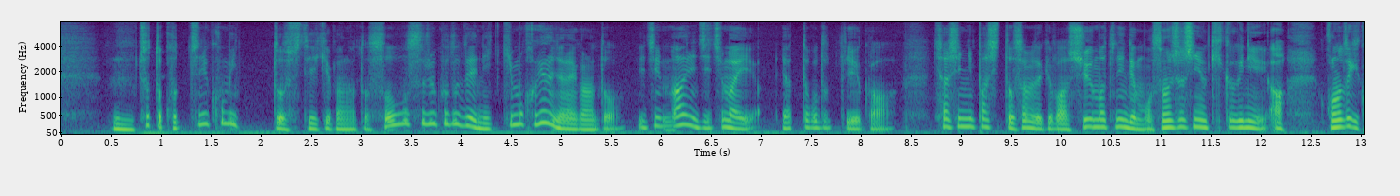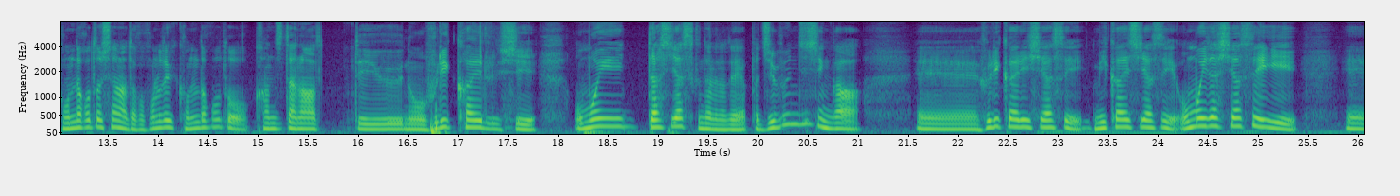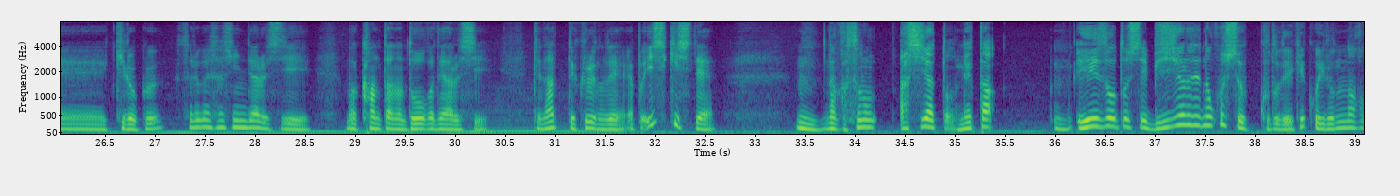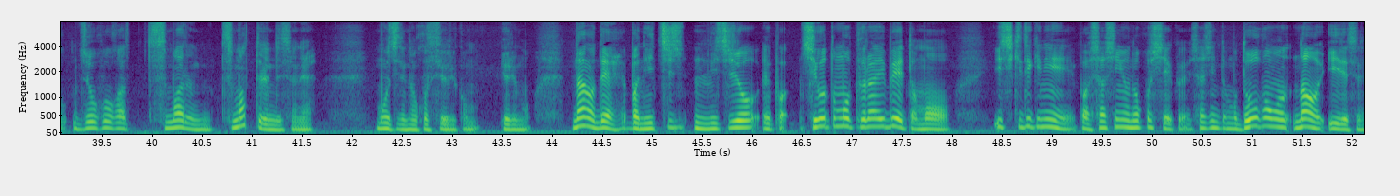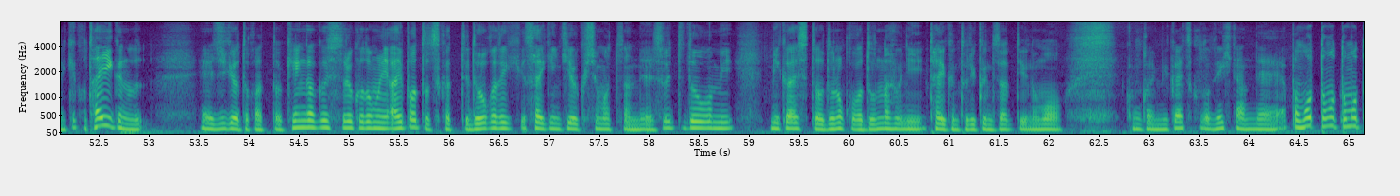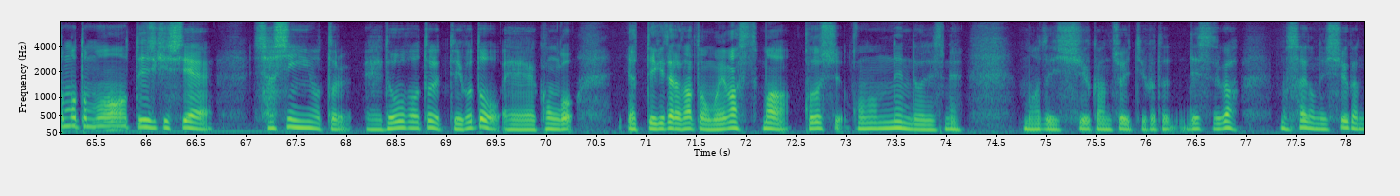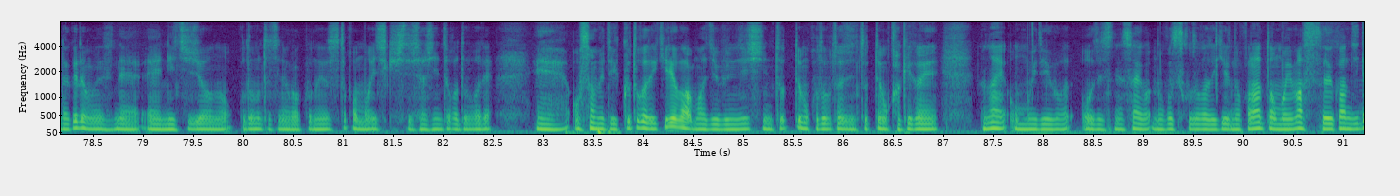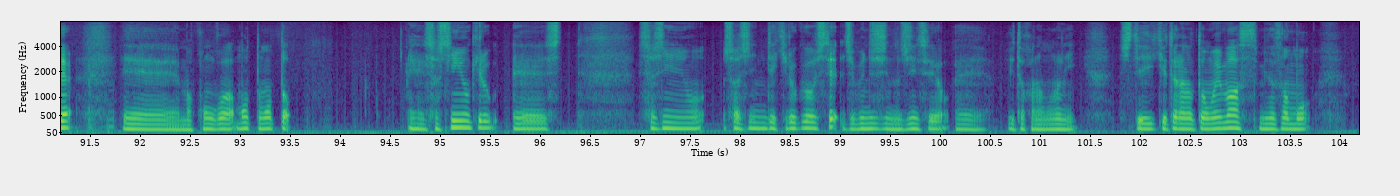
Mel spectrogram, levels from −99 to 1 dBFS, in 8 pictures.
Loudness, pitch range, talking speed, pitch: -25 LUFS, 135-180 Hz, 380 characters per minute, 150 Hz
